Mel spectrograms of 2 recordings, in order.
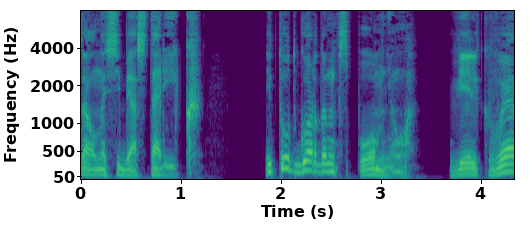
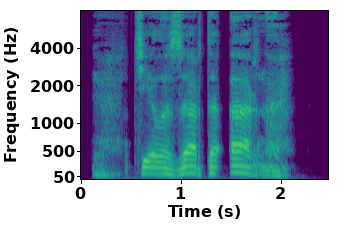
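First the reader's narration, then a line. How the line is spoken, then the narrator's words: Hoarse. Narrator (Russian): хрипло проговорил Гордон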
